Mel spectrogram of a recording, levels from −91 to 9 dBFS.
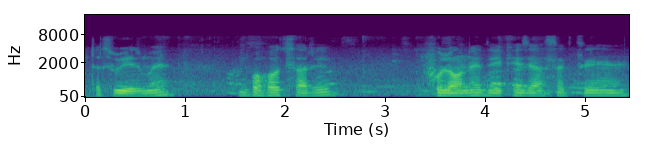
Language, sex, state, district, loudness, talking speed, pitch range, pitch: Hindi, male, Arunachal Pradesh, Lower Dibang Valley, -18 LUFS, 100 wpm, 110-120 Hz, 115 Hz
